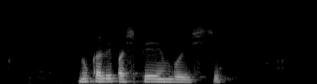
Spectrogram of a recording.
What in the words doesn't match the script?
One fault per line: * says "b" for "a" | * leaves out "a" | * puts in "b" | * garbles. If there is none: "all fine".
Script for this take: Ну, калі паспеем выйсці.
all fine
